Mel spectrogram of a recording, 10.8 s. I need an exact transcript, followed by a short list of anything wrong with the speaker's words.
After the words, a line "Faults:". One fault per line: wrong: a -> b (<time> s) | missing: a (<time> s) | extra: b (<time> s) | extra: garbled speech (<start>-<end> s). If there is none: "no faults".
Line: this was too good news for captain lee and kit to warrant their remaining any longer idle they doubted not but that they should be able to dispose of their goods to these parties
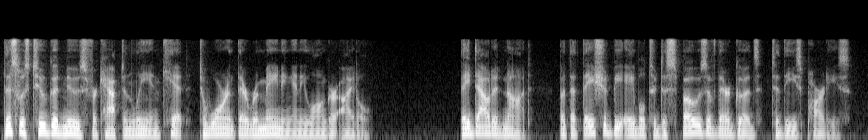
this was too good news for captain lee and kit to warrant their remaining any longer idle they doubted not but that they should be able to dispose of their goods to these parties
Faults:
no faults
